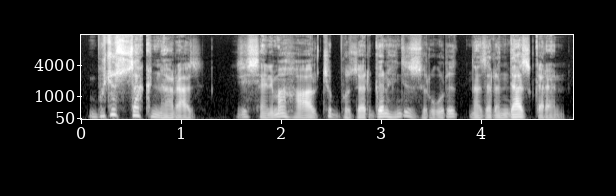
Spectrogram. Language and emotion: Kashmiri, angry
